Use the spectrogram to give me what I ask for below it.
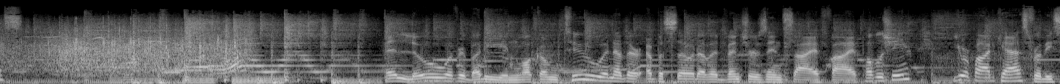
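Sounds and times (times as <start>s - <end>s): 
audience cheering and applause: 0.0s - 3.4s
sustained musical tones: 0.3s - 9.3s
speech: 3.9s - 10.5s.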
